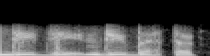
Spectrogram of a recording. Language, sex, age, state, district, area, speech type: Urdu, female, 18-30, Jammu and Kashmir, Srinagar, urban, conversation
